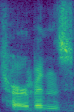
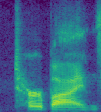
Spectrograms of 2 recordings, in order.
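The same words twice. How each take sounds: First: The word is pronounced with an American accent. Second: The word is pronounced with a non-American accent. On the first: The speaker calls it wrong. "I hate pronouncing it like Americans" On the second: The speaker calls it right. "is how they're actually pronounced"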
